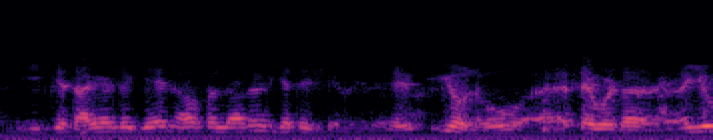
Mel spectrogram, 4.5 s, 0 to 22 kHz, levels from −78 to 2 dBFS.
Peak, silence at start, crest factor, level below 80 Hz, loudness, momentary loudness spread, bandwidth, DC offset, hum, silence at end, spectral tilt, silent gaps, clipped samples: -20 dBFS; 0 s; 16 dB; -58 dBFS; -37 LUFS; 9 LU; 16.5 kHz; under 0.1%; 50 Hz at -60 dBFS; 0 s; -7 dB/octave; none; under 0.1%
